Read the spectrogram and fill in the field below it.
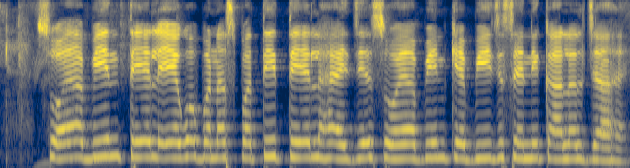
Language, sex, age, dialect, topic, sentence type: Magahi, female, 18-24, Southern, agriculture, statement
